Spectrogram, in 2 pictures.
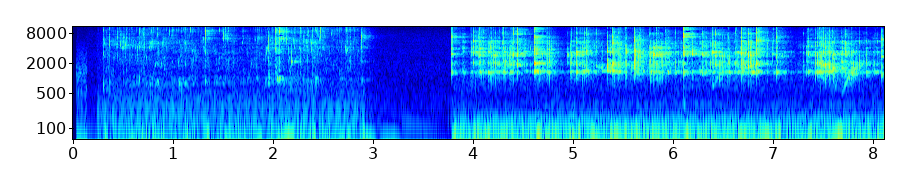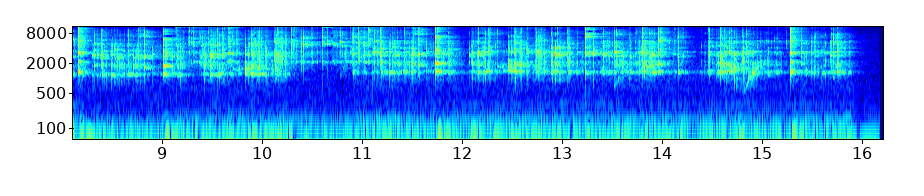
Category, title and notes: Sound effects > Objects / House appliances
agua con hielo (water and ice)
Sirviendo agua (u otro líquido) en un vaso en el que hay cubos de hielo, y revolviendo. Pouring water (or other liquid) into a glass containing ice cubes, and stirring them.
